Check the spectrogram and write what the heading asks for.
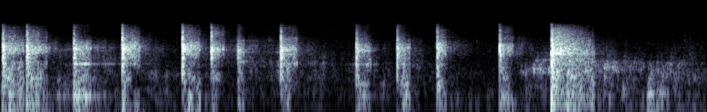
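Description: Chalk tapping and scraping on a chalkboard as a word is written: about fourteen short, sharp strokes at an uneven pace of roughly two a second, with one longer stroke about five and a half seconds in.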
